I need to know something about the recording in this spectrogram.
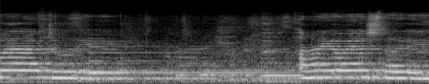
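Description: Woman singing a slow ballad with live band accompaniment: a long held note, then a new phrase starting about three seconds in.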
